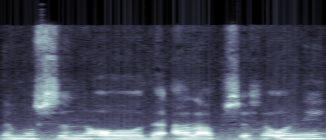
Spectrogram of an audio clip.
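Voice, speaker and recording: In a Chinese accent, a woman speaks at a medium pitch with monotone, flat intonation. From China. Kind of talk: interview testimony. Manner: halting.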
